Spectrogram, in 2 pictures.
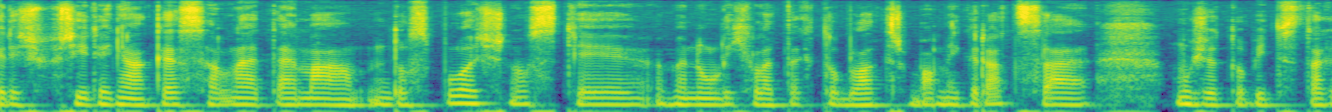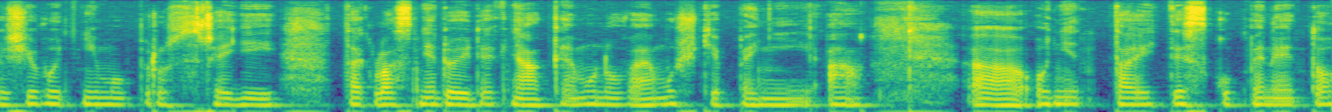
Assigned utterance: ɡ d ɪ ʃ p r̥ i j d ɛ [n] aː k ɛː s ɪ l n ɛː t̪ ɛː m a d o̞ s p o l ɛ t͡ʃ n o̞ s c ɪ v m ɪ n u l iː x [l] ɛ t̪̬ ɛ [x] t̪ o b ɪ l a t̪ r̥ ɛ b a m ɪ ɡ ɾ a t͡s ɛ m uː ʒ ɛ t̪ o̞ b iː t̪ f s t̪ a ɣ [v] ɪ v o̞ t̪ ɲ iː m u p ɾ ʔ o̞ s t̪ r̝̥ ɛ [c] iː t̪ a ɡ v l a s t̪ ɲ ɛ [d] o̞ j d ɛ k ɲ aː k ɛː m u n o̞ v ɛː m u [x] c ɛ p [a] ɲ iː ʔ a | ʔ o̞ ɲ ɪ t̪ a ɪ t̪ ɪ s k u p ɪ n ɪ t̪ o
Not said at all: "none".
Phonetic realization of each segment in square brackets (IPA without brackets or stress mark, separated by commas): ɲ, l, x, ʒ, ɟ, d, ʃ, ɛ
